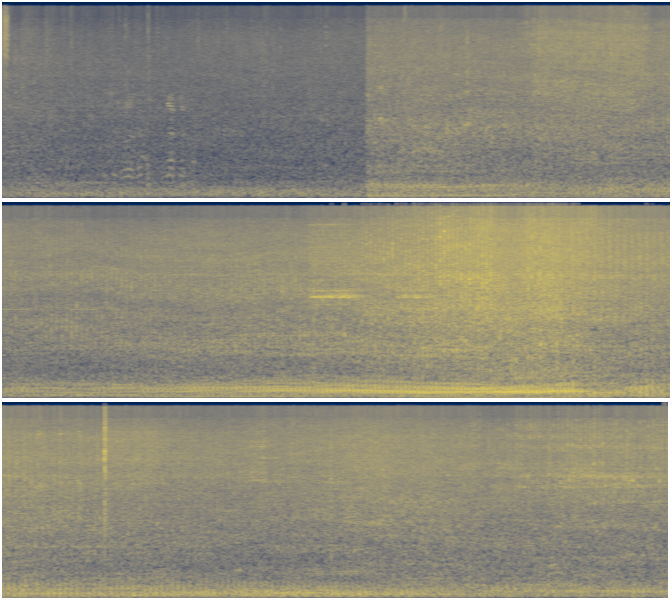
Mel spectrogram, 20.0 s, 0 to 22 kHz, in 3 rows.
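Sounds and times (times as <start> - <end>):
motor running: 6.6 - 15.2.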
